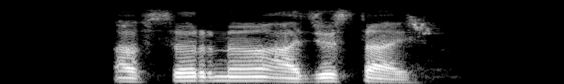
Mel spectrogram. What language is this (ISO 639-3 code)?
ydg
